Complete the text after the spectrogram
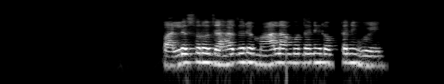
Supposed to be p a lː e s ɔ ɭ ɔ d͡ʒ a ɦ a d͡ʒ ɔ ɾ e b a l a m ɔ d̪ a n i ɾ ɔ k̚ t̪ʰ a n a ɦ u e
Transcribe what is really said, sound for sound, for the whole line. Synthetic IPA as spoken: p a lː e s ɔ ɾ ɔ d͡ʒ a ɦ a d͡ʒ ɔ ɾ e m a l a m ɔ d̪ a n i ɾ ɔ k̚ t̪ a n i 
